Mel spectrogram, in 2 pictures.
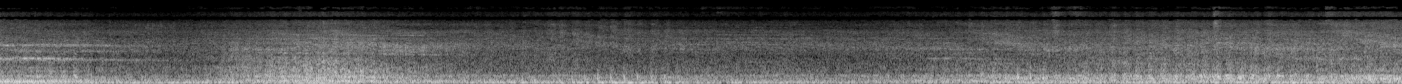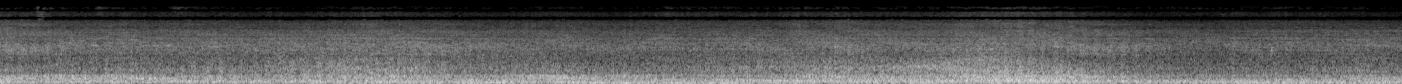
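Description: Florida East Coast Railway freight cars (covered hoppers, boxcars, tank cars and flatcars) rolling past at speed: a steady rumble and clatter of steel wheels on rail that swells and eases as the cars go by.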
